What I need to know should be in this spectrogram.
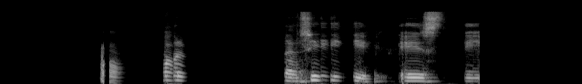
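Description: A woman speaks briefly over an online call.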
